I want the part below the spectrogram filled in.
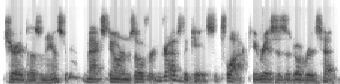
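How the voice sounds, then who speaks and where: A man's voice: medium pitch, expressive, moderate pace. A man reading scripted stage directions aloud as narrator at a table read.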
